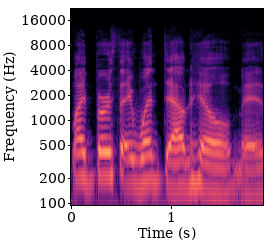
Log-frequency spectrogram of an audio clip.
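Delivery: put-on, high voice on the verge of tears. Retelling a birthday girl's complaint after she starts to well up: imitating someone welling up. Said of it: "starts to, like, well up".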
